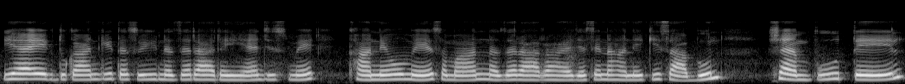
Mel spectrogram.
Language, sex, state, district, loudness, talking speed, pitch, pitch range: Hindi, female, Chandigarh, Chandigarh, -15 LUFS, 150 wpm, 225 Hz, 215-240 Hz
